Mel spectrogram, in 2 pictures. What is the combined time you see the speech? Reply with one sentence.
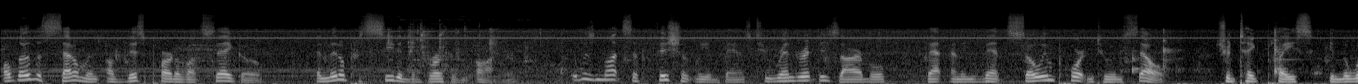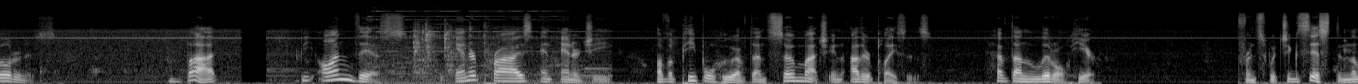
You can hear the speech for 24 seconds altogether.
